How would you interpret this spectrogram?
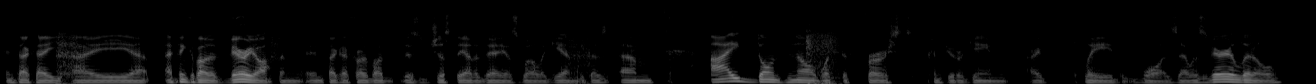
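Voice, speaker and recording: A man from Russia with a very low voice talks on a podcast as a guest, halting and full of fillers. The sound is dry and close, with no room around him. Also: steady tone, no echo. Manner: hesitant, many fillers. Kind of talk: casual podcast chat.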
